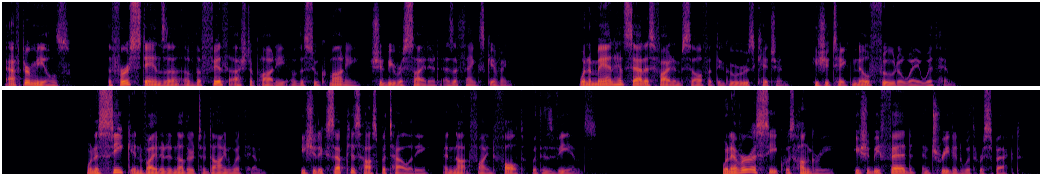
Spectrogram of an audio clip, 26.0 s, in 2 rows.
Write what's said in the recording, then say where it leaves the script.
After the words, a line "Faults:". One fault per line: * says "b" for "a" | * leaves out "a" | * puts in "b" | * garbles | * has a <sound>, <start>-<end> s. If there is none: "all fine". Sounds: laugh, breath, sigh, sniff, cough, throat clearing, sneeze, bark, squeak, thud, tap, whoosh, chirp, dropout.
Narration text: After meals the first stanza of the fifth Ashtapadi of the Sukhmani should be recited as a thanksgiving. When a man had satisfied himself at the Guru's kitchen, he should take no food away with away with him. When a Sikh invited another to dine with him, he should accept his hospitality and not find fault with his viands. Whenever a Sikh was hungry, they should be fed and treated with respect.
After meals the first stanza of the fifth Ashtapadi of the Sukhmani should be recited as a thanksgiving. When a man had satisfied himself at the Guru's kitchen, he should take no food away with him. When a Sikh invited another to dine with him, he should accept his hospitality and not find fault with his viands. Whenever a Sikh was hungry, he should be fed and treated with respect.
Faults:
* leaves out "away with"
* says "he" for "they"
